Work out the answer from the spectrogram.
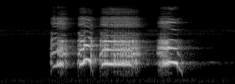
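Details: Red junglefowl crowing, recorded 2 November 2021 while decoy-trapping wild junglefowl: a loud, harsh four-part crow with a short opening note, two longer middle syllables and a falling final note, in quiet surroundings.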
